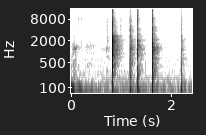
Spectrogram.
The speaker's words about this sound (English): clap, clap, clap, clap, clap.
